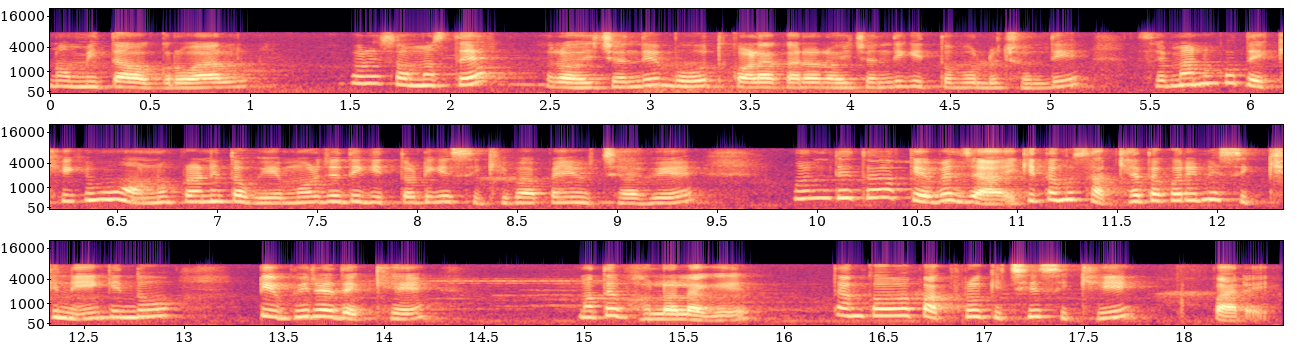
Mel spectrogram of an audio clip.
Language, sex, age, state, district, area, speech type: Odia, female, 30-45, Odisha, Puri, urban, spontaneous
